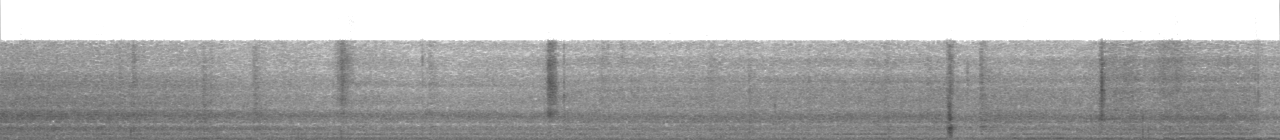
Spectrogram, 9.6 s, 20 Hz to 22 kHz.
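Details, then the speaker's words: 1999 Toyota Land Cruiser 100 Series after Bosal muffler replacement, first cold start, engine not warmed up: steady even low idle rumble, much quieter, no puffing, ticking or hissing; normal exhaust with no leaks. "Sounds good. I don't hear any leaks. I think that's a success."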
